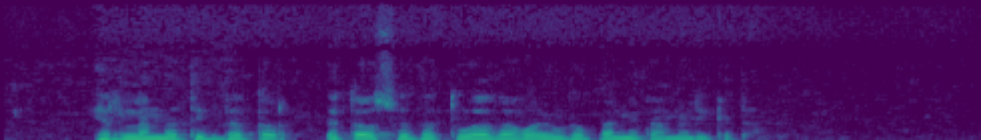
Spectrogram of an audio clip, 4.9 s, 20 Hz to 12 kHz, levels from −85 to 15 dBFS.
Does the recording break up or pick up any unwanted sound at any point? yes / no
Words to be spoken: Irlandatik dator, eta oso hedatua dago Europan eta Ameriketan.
no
